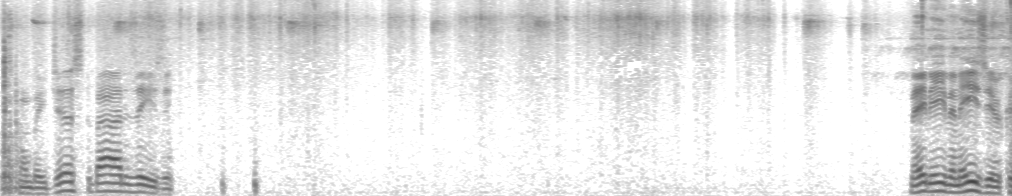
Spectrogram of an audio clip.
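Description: Dry grass rustles as it is pulled and crumpled by hand.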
